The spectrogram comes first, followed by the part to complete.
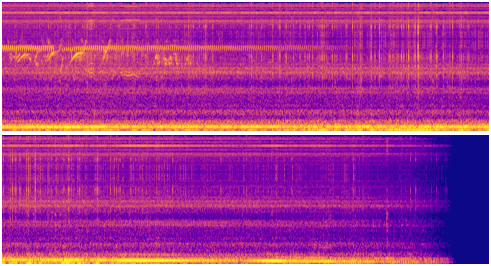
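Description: An off-road vehicle driving along a bumpy dirt track. The engine and track noise make a steady low rumble, picked up close by a camera mounted on the vehicle, and it swells a little about twelve seconds in.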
